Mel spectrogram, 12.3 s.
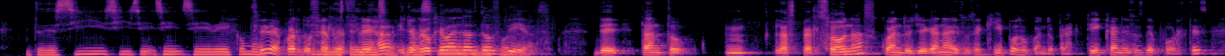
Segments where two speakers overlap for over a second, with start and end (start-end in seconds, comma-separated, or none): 3.1-5.3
